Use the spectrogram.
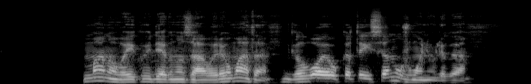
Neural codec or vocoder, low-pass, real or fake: vocoder, 44.1 kHz, 128 mel bands every 512 samples, BigVGAN v2; 14.4 kHz; fake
